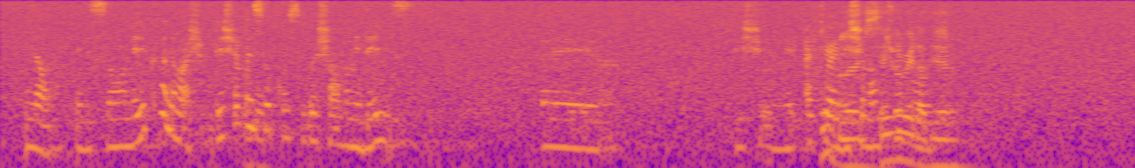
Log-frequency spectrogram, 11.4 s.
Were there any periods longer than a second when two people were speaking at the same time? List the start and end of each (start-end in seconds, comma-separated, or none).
8.1-9.5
